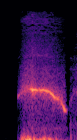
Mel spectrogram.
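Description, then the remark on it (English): A single sustained whistle from a person, held steady and then sliding downward at the end, loud, with low rumbling background noise underneath. “He was like, I heard that whistle.”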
